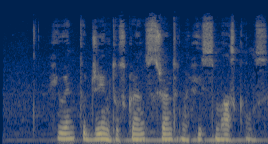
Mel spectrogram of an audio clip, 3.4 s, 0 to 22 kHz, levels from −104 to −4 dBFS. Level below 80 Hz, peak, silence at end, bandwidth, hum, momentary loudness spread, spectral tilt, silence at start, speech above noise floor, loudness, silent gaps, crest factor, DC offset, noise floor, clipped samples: -72 dBFS; -26 dBFS; 0 s; 14 kHz; none; 7 LU; -4.5 dB/octave; 0.65 s; 25 dB; -42 LUFS; none; 16 dB; under 0.1%; -68 dBFS; under 0.1%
